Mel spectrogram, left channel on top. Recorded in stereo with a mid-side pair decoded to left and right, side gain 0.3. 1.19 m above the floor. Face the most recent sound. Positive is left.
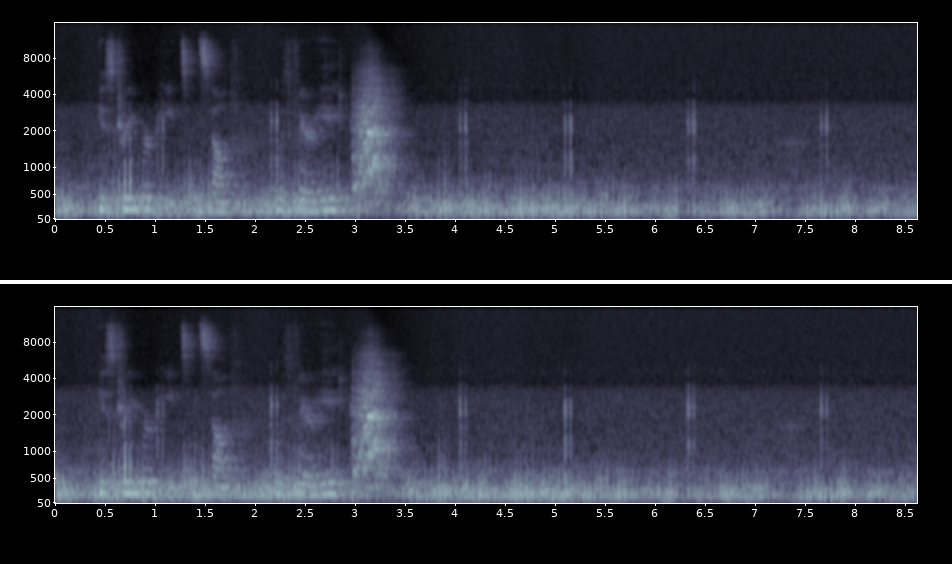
turn(degrees=30)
